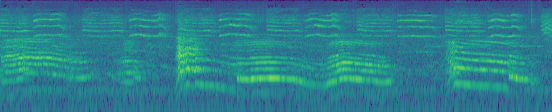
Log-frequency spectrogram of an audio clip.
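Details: Two Siberian Huskies, one copying the other's voice: long wavering howls, rising then falling, several in a row, with a sharp louder yelp-like howl near the middle and a steady high whine in the background.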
